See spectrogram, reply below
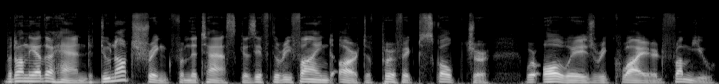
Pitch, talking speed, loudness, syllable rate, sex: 100 Hz, 200 wpm, -18 LUFS, 5.1 syllables/s, male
